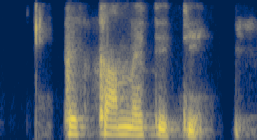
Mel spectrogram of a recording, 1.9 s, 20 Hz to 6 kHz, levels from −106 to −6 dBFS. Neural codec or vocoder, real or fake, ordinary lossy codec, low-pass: none; real; Opus, 16 kbps; 5.4 kHz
